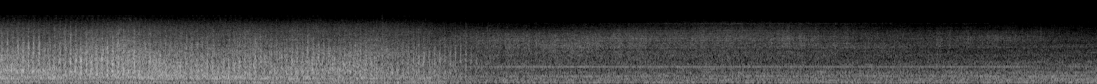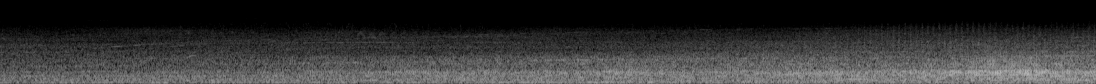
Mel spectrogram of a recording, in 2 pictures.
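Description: Leonardo AW139 helicopter's twin turboshaft engines and rotors running during start-up. The sound is loud and rough for the first four seconds or so, then drops abruptly to a steadier running sound that slowly builds in loudness toward the end.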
